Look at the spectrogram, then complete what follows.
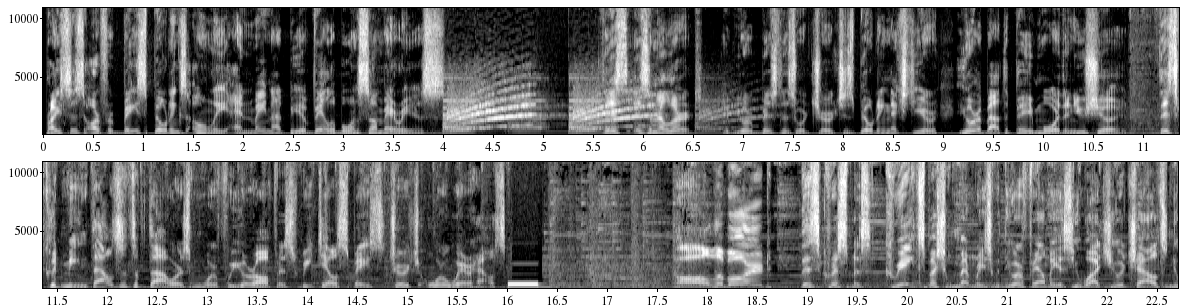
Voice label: commercials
